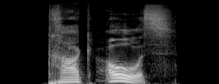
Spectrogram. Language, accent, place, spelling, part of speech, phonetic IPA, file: German, Germany, Berlin, trag aus, verb, [ˌtʁaːk ˈaʊ̯s], De-trag aus.ogg
- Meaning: singular imperative of austragen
